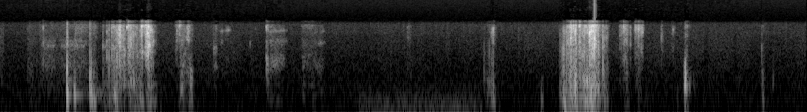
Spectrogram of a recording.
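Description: Cards being shuffled for a caller on a phone-in: two louder riffling bursts with scattered softer flicks and taps between them, irregular in rhythm, with a brief low rumble in the middle and no talking.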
